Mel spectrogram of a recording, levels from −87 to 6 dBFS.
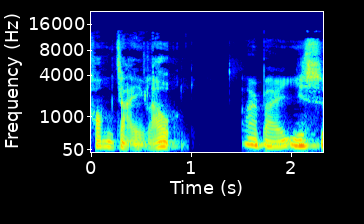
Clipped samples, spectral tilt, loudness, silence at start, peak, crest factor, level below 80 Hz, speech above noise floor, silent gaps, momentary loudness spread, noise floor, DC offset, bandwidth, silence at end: under 0.1%; -5 dB/octave; -27 LUFS; 0 s; -6 dBFS; 20 dB; -56 dBFS; 35 dB; none; 6 LU; -60 dBFS; under 0.1%; 13.5 kHz; 0 s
